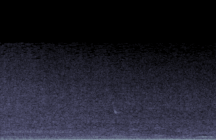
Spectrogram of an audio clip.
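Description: Steady low hum of an idling truck engine, holding one pitch throughout.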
